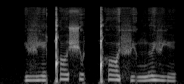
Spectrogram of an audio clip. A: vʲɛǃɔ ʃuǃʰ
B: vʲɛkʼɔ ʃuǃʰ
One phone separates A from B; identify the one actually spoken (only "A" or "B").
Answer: A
